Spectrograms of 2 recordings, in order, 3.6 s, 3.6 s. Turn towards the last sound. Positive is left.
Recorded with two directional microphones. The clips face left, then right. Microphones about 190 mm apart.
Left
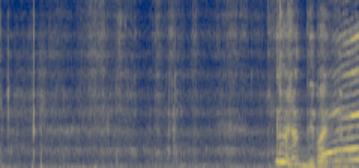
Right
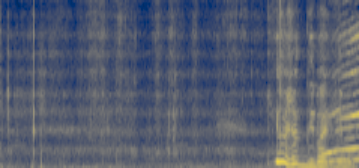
turn(degrees=-15)  # may be behind; listen again after turning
